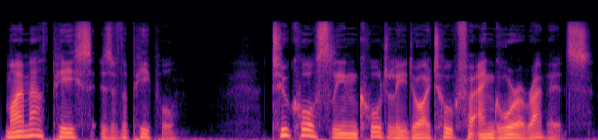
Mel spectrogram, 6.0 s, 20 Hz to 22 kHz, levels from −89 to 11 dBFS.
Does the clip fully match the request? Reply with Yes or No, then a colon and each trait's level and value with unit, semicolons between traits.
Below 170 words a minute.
Yes: average, 150 wpm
